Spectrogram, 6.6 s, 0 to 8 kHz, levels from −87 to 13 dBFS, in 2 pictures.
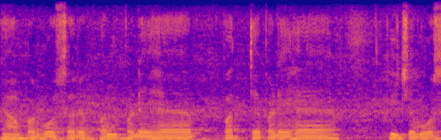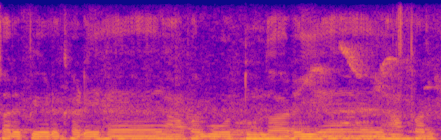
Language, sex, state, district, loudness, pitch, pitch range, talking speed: Hindi, male, Uttar Pradesh, Shamli, -15 LUFS, 120 Hz, 115-120 Hz, 235 wpm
